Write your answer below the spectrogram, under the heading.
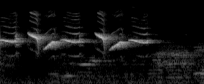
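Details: Two loud slurred whistles, each starting with a sharp high accent and gliding down, from a tame, hand-carried caged Chinese hwamei described as a big, prolific singer; faint quiet after.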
